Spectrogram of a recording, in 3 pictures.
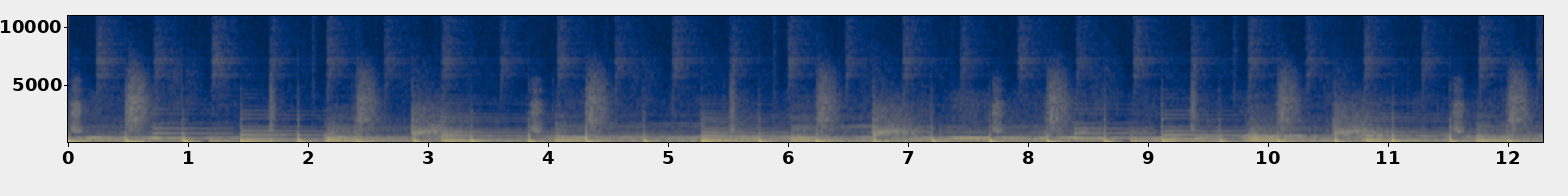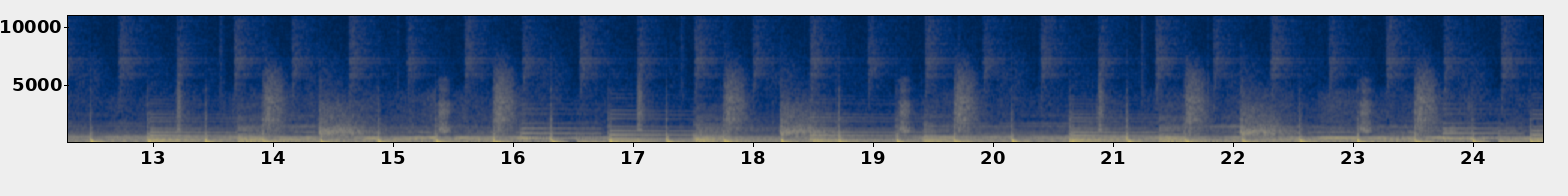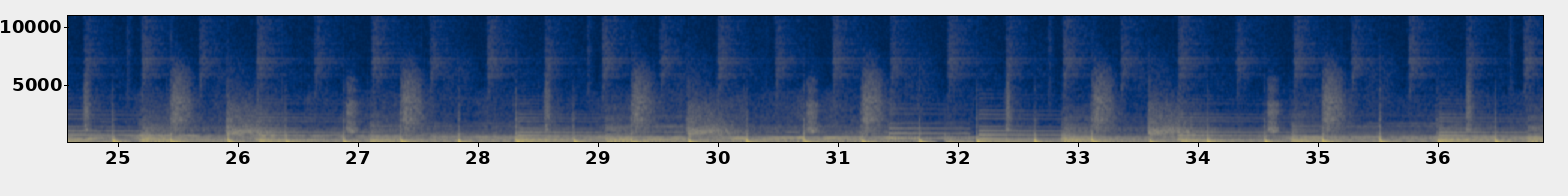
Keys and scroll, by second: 4.8 alt+w, 12.6 alt+w, 24.8 alt+w, 31.5 ctrl+z.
